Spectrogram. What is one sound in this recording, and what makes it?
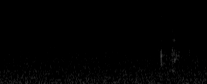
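Milk pours into a mug.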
